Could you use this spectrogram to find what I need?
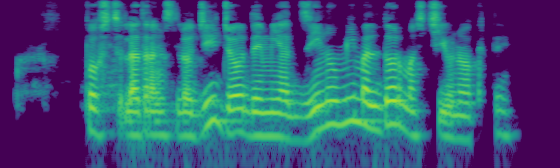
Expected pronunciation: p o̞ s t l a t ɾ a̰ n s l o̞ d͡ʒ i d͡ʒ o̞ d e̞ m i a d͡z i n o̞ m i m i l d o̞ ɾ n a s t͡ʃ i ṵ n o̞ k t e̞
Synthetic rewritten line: p o̞ s t l a t ɾ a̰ n s l o̞ d͡ʒ i d͡ʒ o̞ d e̞ m i a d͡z i n o̞ m i m a l d o̞ ɾ m a s t͡ʃ i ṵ n o̞ k t e̞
